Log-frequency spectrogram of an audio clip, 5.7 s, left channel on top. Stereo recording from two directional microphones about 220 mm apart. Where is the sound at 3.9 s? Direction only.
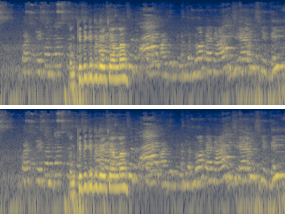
Centre (ahead or behind).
